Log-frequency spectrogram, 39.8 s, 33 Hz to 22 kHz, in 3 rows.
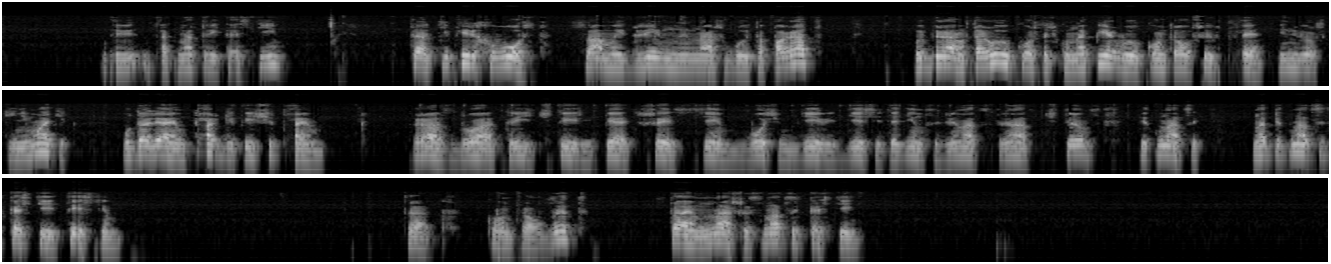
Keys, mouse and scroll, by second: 0.2 click, 2.6 click, 3.8 middle click, 4.8 shift+middle click, 6.3 shift+middle click, 7.6 middle click, 9.0 click, 10.2 shift+click, 12.2 ctrl+shift+c, 15.0 drag, 17.6 click, 18.1 click, 19.0 click, 19.5 click, 20.0 click, 20.5 click, 21.1 click, 21.5 click, 21.8 click, 22.5 click, 23.0 click, 24.0 click, 24.6 click, 27.5 g, 31.8 ctrl+z, 34.0 click, 35.1 click, 36.6 g.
